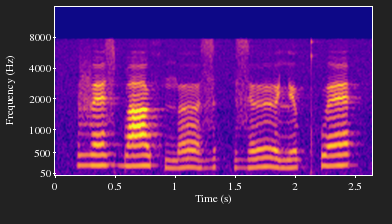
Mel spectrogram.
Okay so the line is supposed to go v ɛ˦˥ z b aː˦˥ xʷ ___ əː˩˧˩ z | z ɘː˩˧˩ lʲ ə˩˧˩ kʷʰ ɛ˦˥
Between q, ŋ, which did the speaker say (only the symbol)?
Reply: ŋ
